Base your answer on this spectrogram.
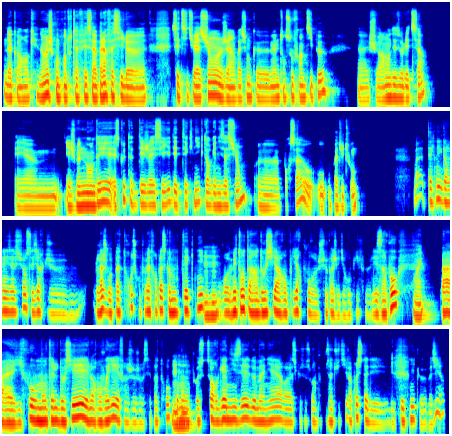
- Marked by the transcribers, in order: none
- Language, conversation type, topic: French, advice, Comment surmonter l’envie de tout remettre au lendemain ?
